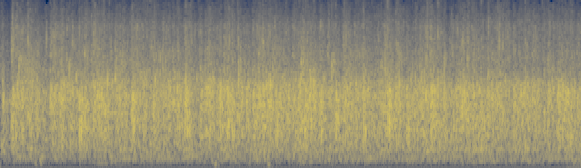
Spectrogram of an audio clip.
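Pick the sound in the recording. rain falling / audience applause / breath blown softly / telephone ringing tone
audience applause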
